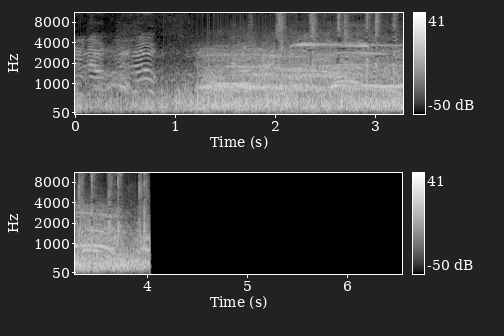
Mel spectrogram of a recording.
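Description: Voices cheering and shouting, swelling loudly about a second in with long drawn-out yells, then cut off suddenly to silence at about four seconds.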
